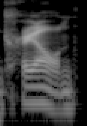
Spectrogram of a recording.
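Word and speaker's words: Craon: crayon and it's not crayon c-r-a-o-n crayon again this is French my favorite thing to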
